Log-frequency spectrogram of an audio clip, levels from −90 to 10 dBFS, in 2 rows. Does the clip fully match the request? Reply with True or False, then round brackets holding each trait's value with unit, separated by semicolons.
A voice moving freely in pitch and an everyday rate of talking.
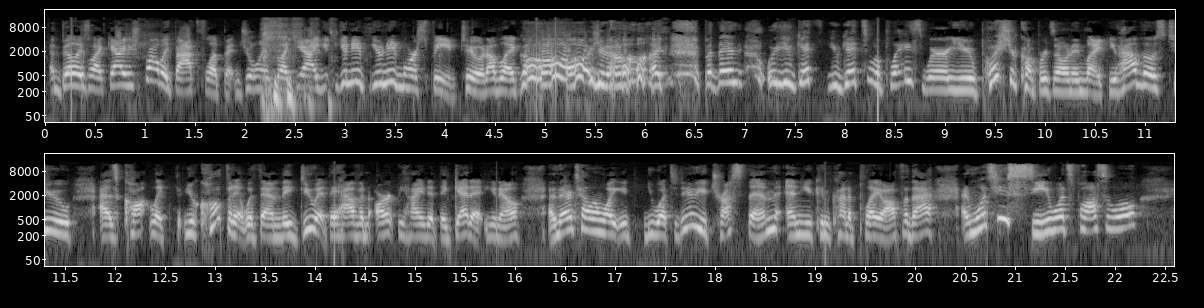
False (6.5 semitones; 260 wpm)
